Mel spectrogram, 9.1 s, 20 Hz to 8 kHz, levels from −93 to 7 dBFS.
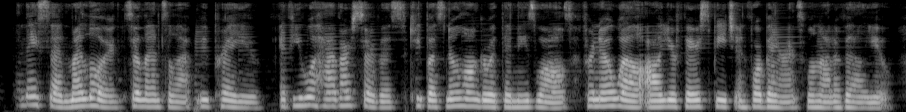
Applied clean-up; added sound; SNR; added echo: neural mask model DeepFilterNet 3.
